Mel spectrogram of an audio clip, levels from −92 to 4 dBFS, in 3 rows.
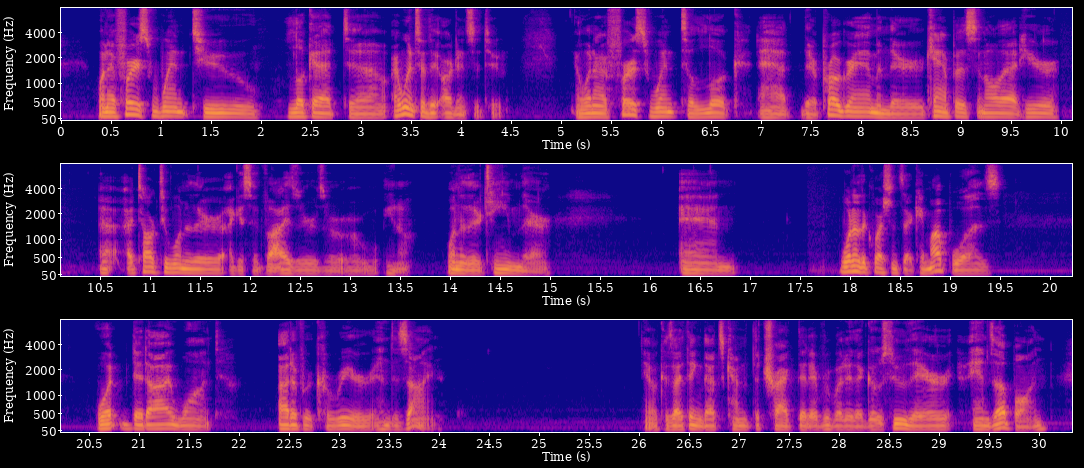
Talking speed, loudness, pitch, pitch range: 170 wpm, -28 LUFS, 100 Hz, 90-115 Hz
